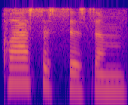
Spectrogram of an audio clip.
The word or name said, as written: classicism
